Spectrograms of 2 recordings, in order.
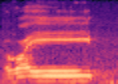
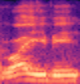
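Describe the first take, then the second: First: The word ends on the consonant, vowel dropped. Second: The word ends with a short i vowel. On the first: The reader stops at this word. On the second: The reading continues without a stop.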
